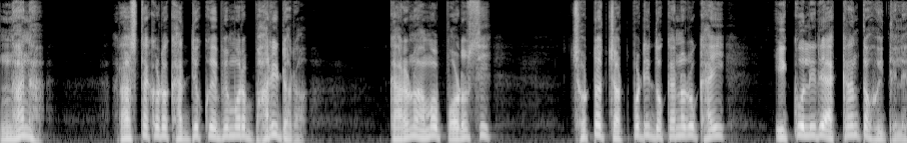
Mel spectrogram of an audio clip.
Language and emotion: Odia, fearful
